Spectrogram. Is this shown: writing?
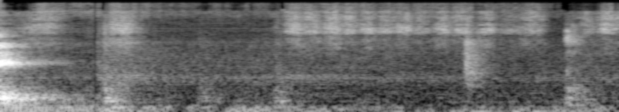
yes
